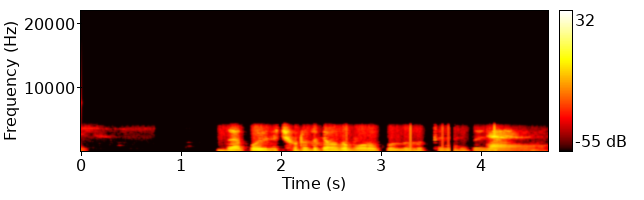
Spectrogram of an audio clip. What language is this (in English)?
Bangla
